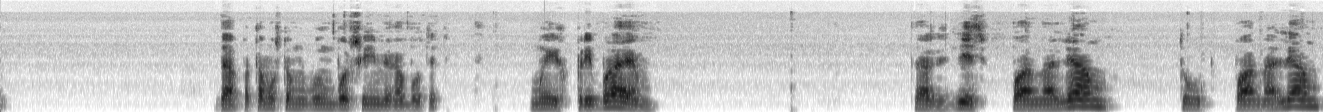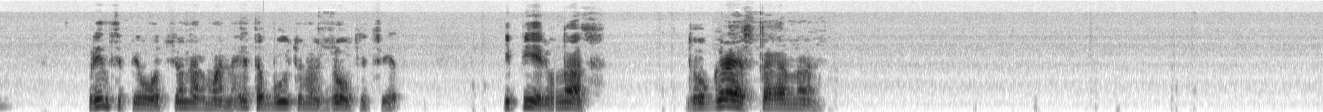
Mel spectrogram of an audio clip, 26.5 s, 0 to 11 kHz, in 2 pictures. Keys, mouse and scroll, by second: 3.3 click, 4.8-8.1 drag, 9.4-10.9 drag, 11.9-13.3 drag, 16.5 click, 18.1-19.4 drag, 22.5-24.4 middle drag.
